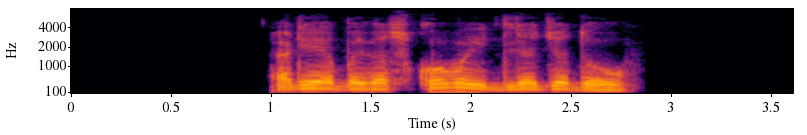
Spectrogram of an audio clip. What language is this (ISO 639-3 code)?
bel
